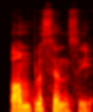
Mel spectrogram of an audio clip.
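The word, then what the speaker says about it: complacency: कॉम्प्लसेंसी स वाला साउंड है। यह इ नहीं आना चाहिए। और कॉम्प्ले प्ले पर जोर ज्यादा है।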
